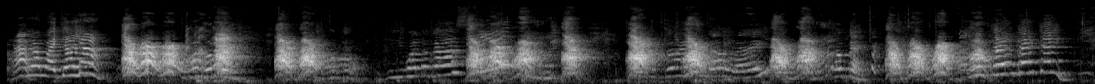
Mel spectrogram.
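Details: Pomeranian puppies playing outdoors in snow in winter, giving high yappy barks in quick clustered bursts with short pauses between groups, several dogs barking over one another throughout.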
